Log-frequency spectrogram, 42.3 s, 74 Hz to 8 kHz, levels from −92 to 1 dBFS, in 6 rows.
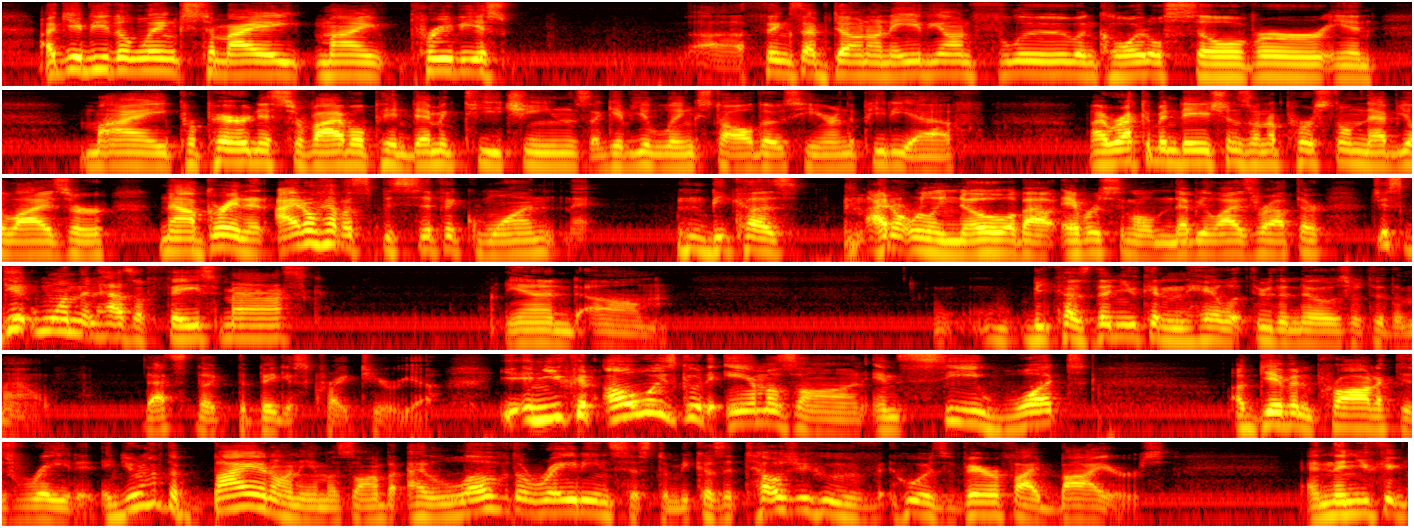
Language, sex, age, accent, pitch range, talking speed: English, male, 30-49, American, 105-145 Hz, 185 wpm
